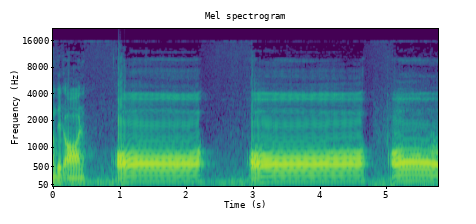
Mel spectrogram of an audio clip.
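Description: A man sings long, steady held notes, close by.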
